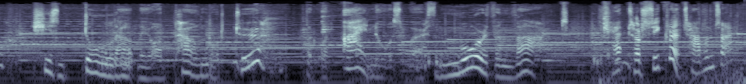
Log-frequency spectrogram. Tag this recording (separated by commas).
Speech, Music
